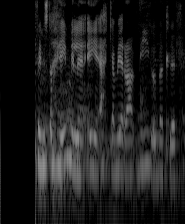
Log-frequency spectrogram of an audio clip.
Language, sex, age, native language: Icelandic, female, 15, Icelandic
